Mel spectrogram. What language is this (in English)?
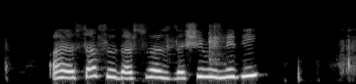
Pashto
